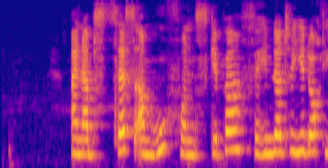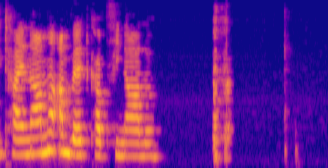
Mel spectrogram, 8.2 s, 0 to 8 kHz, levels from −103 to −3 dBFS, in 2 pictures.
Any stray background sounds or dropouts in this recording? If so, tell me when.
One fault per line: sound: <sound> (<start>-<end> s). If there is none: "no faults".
sound: cough (6.7-7.0 s)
